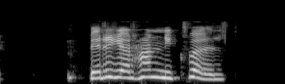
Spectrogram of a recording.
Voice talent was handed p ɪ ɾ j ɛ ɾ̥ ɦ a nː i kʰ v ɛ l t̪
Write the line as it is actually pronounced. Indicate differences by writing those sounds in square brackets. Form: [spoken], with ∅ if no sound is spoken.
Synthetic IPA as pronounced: p ɪ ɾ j [a] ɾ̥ ɦ a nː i kʰ v [œ] l t̪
